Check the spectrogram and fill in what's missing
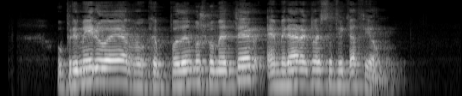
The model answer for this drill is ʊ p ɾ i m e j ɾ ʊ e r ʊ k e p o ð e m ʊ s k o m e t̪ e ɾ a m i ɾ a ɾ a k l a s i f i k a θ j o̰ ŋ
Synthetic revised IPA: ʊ p ɾ i m e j ɾ ʊ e r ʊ k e p o ð e m ʊ s k o m e t̪ e ɾ ɛ m i ɾ a ɾ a k l a s i f i k a θ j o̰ ŋ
